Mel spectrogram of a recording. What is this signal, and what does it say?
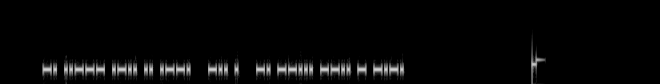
Morse code, heard as a keyed tone, about 41 wpm, 700 Hz. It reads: N2LIP DE N7ZTC
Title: USA Callsign DE Callsign - 5 Characters - 45wpm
